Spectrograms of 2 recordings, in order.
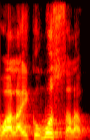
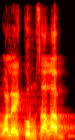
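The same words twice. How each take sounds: First: It links into 'us-salam', keeping the article sound. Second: It ends with plain 'salam', no article sound. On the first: The speaker calls it right. "yang benar ... Karena isimnya assalam" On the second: The speaker calls it wrong. "kita sering salah"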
